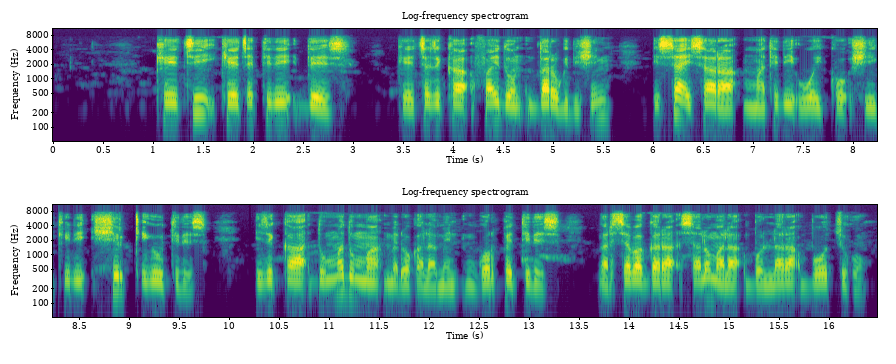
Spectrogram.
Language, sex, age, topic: Gamo, male, 18-24, government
